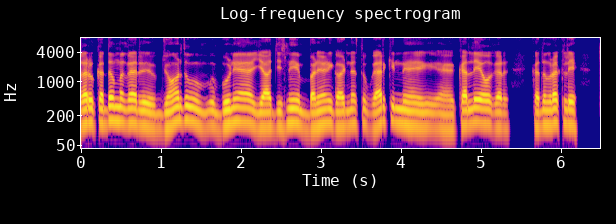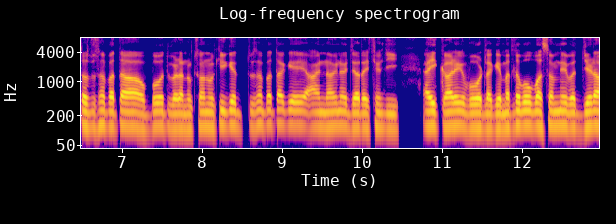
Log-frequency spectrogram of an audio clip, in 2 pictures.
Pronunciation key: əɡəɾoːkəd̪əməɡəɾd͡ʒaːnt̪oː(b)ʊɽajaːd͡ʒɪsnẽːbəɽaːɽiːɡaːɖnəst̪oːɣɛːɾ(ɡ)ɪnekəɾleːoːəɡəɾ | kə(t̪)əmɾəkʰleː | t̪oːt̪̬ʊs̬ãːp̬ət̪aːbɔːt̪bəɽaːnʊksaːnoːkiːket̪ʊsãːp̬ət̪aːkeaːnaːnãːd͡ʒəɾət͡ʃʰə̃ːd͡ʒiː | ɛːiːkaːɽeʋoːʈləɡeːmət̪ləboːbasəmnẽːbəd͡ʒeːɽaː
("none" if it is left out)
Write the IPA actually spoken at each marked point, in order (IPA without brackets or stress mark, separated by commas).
b, k, d̪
